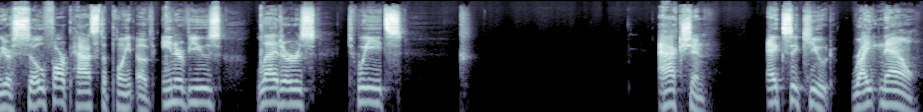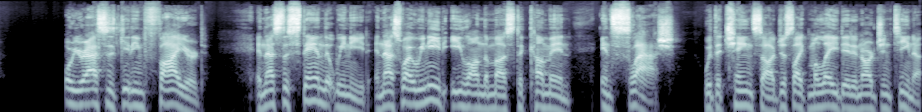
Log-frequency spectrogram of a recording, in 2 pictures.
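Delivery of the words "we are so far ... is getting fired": exasperated, frustrated, fed-up rant. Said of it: "if you can hear the frustration in my voice".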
